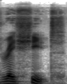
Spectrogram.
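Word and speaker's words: רֵאשִׁית: it's called Genesis Genesis comes from a Hebrew word uh it's pronounced Ray sheet and it just means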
